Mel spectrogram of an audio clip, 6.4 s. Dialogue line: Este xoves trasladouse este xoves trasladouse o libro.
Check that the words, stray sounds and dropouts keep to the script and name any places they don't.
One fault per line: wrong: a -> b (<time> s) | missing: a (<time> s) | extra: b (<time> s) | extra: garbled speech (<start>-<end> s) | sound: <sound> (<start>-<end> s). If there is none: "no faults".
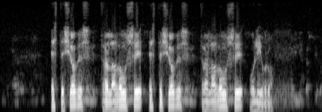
no faults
